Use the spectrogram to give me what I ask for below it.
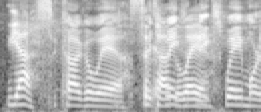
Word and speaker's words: Sacagawea: But I guess the correct pronunciation of her name is Sacagawea. Yeah. Sacagawea.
